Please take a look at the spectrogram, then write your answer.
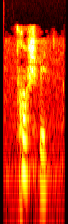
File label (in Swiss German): "raschpel", alsace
